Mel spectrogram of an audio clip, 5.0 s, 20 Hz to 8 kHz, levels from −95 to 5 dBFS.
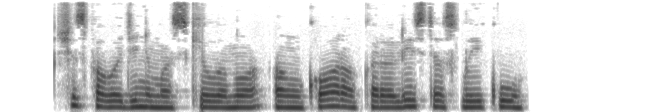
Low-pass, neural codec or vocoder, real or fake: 7.2 kHz; none; real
